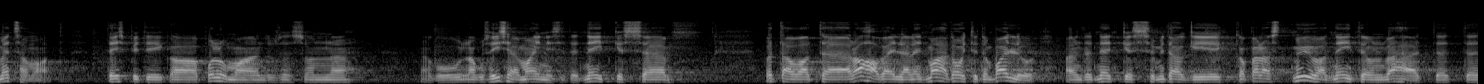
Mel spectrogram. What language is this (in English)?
Estonian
